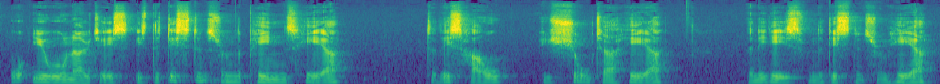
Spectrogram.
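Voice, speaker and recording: With a lowish voice that sounds pushed and bright, this British man hosts a hobby electronics repair tutorial. He talks while working, laying out each practical step.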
